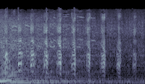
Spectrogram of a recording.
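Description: A Chevy engine revving before a drag race, heard as a rough, rapid series of rhythmic pulses over a low hum that stays fairly loud throughout.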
